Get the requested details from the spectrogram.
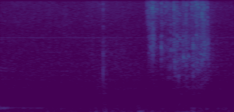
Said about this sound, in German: blättert eine Seite weiter.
